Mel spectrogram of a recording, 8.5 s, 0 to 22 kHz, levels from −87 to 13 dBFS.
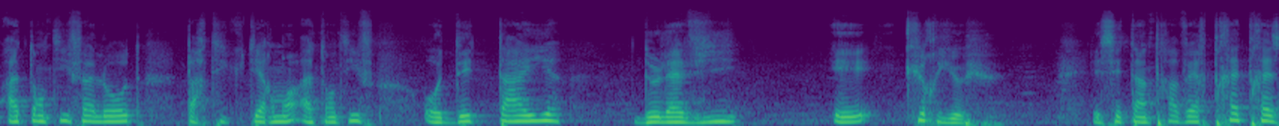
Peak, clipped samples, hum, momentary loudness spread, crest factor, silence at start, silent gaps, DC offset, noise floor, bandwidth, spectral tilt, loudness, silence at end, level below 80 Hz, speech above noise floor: -6 dBFS; under 0.1%; none; 12 LU; 16 dB; 0 s; none; under 0.1%; -51 dBFS; 11 kHz; -8.5 dB/octave; -22 LUFS; 0 s; -40 dBFS; 30 dB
